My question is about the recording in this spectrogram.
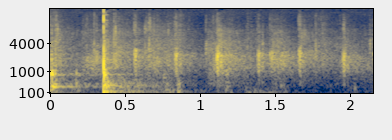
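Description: Two loud knocks about a third of a second apart, then light scattered applause from a small congregation.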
